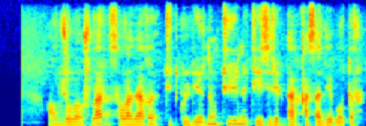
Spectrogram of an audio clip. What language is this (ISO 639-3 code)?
kaz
